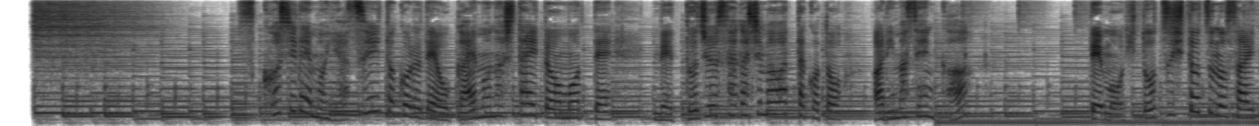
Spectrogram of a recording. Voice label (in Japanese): ナレーション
